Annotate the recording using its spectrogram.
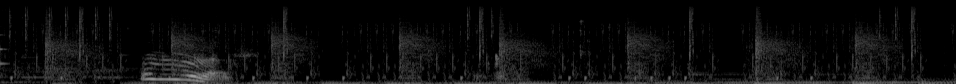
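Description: Cartoonish game sound effects pop and splat in quick succession.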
